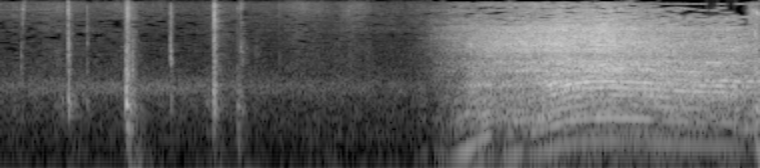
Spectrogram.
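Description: A few sharp knocks sound first, then a Honda NSX engine on a racetrack surges in, revving loudly and climbing steadily in pitch as it accelerates through the VTEC variable timing range.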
